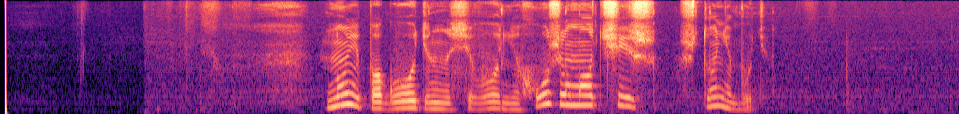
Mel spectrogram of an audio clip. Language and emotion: Russian, sad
